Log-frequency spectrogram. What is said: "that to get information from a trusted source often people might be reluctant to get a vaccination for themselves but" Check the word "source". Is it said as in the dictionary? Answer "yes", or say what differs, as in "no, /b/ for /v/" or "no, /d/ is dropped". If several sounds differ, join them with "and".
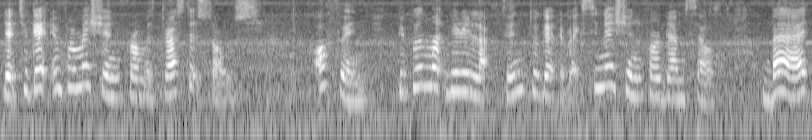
no, /l/ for /ɹ/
